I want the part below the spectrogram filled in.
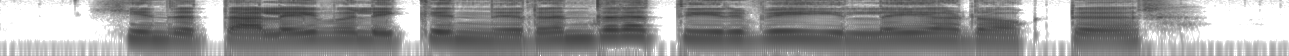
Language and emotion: Tamil, sad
